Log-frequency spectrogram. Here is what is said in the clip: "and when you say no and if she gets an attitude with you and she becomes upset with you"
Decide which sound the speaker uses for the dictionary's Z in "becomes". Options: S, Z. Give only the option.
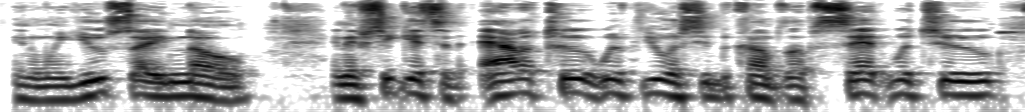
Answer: Z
